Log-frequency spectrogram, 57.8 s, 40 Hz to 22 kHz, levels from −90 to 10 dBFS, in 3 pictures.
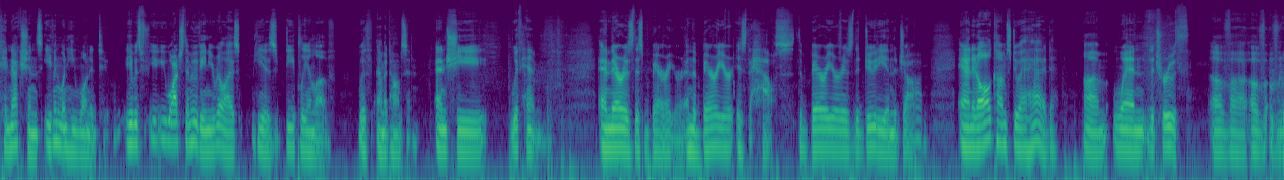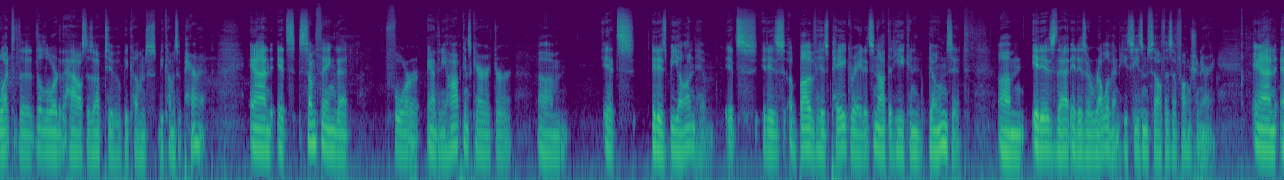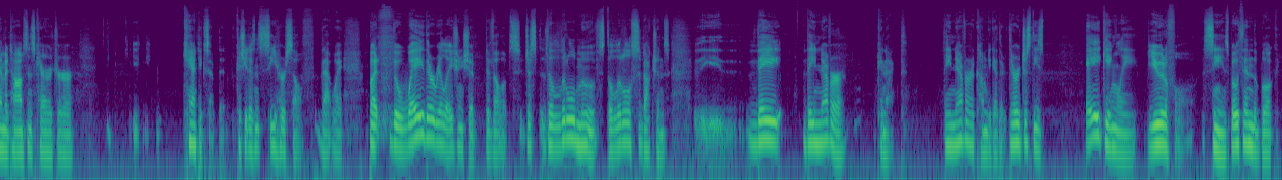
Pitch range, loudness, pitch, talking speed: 105-130 Hz, -27 LUFS, 115 Hz, 165 wpm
